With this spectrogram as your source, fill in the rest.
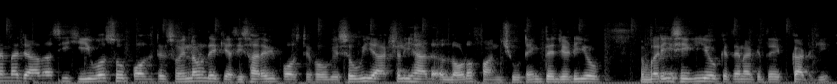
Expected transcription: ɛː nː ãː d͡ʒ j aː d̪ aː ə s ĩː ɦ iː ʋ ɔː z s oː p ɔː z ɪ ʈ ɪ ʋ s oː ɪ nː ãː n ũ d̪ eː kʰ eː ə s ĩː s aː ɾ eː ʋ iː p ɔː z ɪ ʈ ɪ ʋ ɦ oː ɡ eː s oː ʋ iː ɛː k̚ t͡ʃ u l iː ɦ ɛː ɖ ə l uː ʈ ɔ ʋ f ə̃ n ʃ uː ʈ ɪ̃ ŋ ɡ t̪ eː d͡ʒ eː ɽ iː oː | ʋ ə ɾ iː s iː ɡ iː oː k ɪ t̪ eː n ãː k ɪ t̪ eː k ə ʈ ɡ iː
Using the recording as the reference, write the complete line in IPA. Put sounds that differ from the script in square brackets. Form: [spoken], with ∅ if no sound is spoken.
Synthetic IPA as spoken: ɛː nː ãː d͡ʒ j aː d̪ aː ə s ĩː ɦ iː ʋ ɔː z s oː p ɔː z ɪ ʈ ɪ ʋ s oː ɪ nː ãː n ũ d̪ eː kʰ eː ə s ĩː s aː ɾ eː ʋ iː p ɔː z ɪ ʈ ɪ ʋ ɦ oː ɡ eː s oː ʋ iː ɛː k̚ t͡ʃ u l iː ɦ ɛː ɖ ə l [ɔː] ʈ ɔ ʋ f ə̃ n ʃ uː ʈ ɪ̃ ŋ ɡ t̪ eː d͡ʒ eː ɽ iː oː | ʋ ə ɾ iː s iː ɡ iː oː k ɪ t̪ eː n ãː k ɪ t̪ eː k ə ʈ ɡ iː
